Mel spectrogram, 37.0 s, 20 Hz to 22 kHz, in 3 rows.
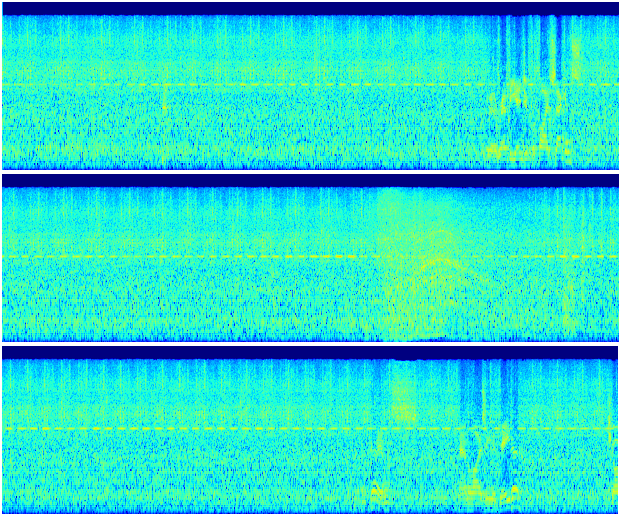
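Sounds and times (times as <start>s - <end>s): high-pitched beeping: 2.0s - 37.0s
pickup engine idling and revving: 11.6s - 27.0s.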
